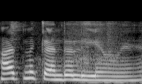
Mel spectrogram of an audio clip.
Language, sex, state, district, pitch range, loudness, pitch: Hindi, female, West Bengal, Alipurduar, 195-255 Hz, -14 LUFS, 220 Hz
